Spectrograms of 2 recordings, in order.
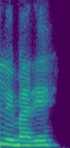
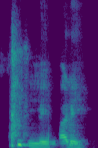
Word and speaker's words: Le Marais: Se dice Le Marais. Le Marais.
